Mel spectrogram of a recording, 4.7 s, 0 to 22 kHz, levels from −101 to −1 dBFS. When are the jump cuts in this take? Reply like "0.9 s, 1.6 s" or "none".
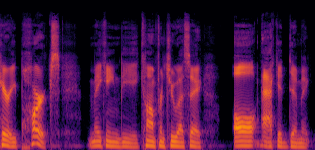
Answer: none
